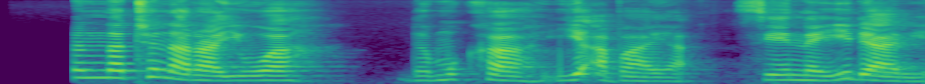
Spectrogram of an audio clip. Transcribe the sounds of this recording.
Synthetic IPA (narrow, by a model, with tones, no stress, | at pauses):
ʊ˦nːa˦tʰʊ˦na˨ɾaː˨jʊ˦waː˦ | da˨mʊ˦kʰa˨ji˦ʔa˨baː˦jaː˦ | seː˦na˨ji˦daː˨ɽeː˦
